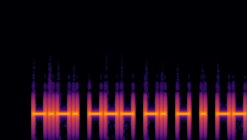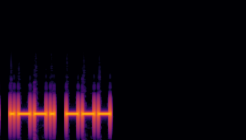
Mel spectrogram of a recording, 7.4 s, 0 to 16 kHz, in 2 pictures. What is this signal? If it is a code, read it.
Morse code, heard as a keyed tone, about 20 wpm, 700 Hz. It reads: CONTEMPO
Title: Build A Word - 4 Letters At A Time - 12-Letter Words - 20wpm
